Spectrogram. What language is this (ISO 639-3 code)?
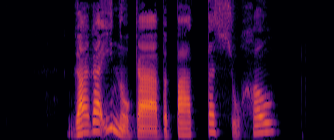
trv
